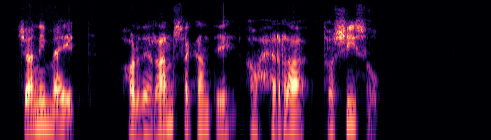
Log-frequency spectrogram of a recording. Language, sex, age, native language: Icelandic, male, 40-49, Icelandic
